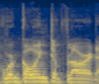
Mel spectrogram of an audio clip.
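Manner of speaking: badly done put-on Russian accent. Telling a story about a friend's father, the speaker quotes him in a bad russian accent. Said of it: "really bad Russian accent".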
